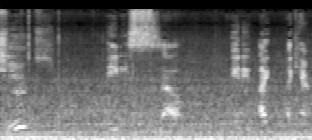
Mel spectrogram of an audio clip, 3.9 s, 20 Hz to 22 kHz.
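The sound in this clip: Steady low road rumble of a car driving west on Interstate 66, a highway, heard from inside the moving vehicle, a constant dense hum with a faint steady tone running throughout.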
